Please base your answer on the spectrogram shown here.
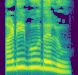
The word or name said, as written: ಅಡಿಗೂದಲು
